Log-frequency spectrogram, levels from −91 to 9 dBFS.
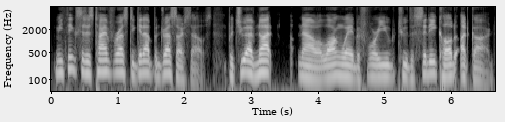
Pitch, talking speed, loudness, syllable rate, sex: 130 Hz, 250 wpm, -19 LUFS, 6.0 syllables/s, male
